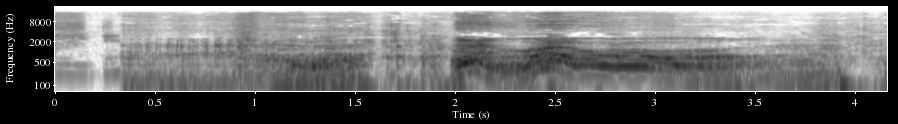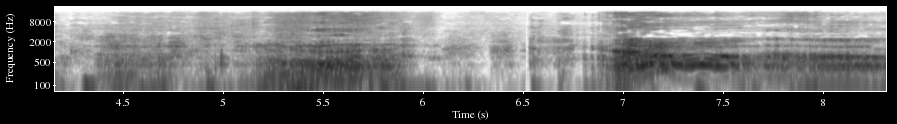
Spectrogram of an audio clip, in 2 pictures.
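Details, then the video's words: Siberian Huskies that can't wait to get outside and play howl and grumble in three long wavering bursts, pitch bending up and down, over steady low rumbling background. "Husky's can't wait to get outside and Play!"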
